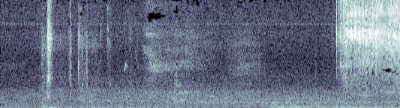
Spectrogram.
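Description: Spinning reel being cranked to bring a hooked catfish up from deep water: a few sharp clicks in the first second or so, then a steady whir from the reel from about three seconds in. A loud hiss starts near the end.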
